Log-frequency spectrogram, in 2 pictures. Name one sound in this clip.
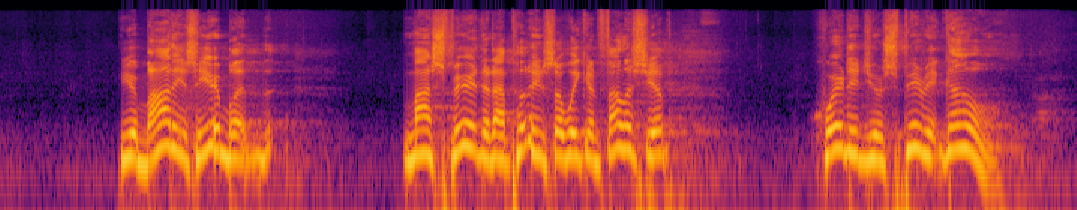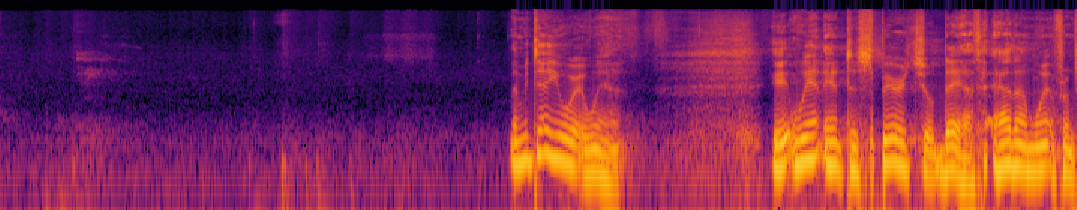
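An older man speaks with animation through a headset microphone, in bursts with pauses.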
